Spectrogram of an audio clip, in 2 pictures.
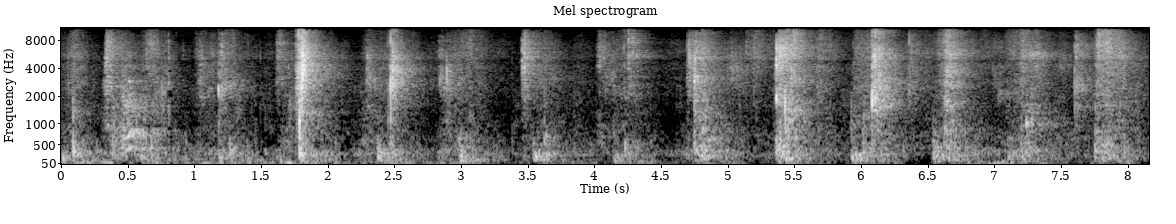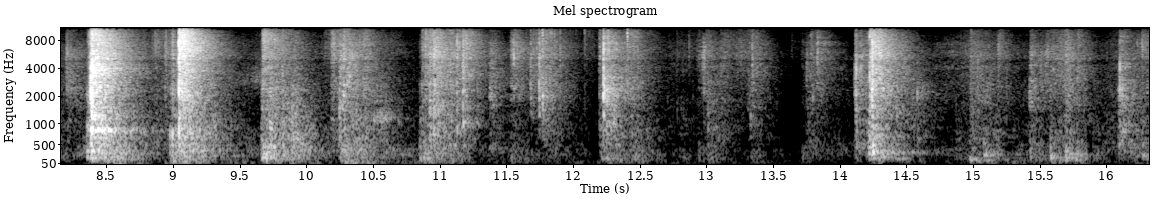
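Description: Footsteps on a gritty, debris-strewn floor, a steady walking pace of sharp scuffing steps, with two louder strikes a little past halfway.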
